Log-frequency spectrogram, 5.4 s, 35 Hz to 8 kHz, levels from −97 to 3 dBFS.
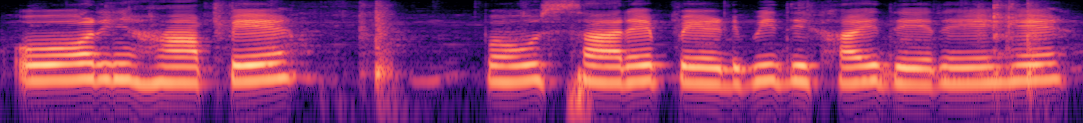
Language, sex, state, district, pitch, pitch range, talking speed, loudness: Hindi, female, Uttar Pradesh, Saharanpur, 225 Hz, 215-240 Hz, 120 wpm, -15 LUFS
